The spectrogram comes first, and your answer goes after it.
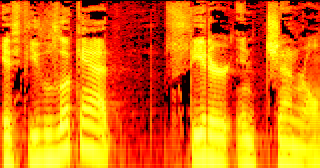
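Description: This man has a plain, everyday voice, talking at a fairly slow pace with ordinary pitch variation on a very clean recording with a silent background. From Long Island, New York (Suffolk County). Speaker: improv comedian. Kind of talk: interview.

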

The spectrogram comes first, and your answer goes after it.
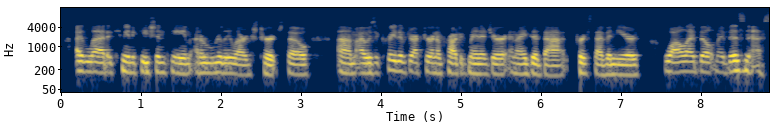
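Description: Speaking at a moderate pace, a woman has a plain, everyday voice with fairly low pitch. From US, California and Pennsylvania. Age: 30s. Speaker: adoptive mother and former church creative director. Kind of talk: interview testimony.

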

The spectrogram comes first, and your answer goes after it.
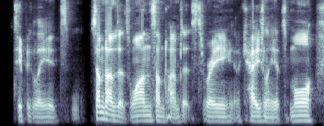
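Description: Very fast speech comes from a man with a very deep, low pitch and vocal fry. His pitch varies in an ordinary way. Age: 30s. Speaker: podcast co-host, SEO marketer. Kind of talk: casual chat.

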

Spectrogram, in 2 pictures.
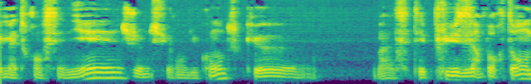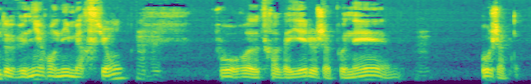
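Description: Very slow and with long, frequent pauses, a man speaks in a very deep, low voice with lively intonation. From France, Lyon area. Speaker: French teacher. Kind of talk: casual chat.

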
